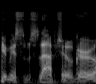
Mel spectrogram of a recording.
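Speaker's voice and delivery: rough, gritty, grisly put-on voice. Showing how a joke line sounds done in a put-on voice: grisly voice. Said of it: "a grisly voice".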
